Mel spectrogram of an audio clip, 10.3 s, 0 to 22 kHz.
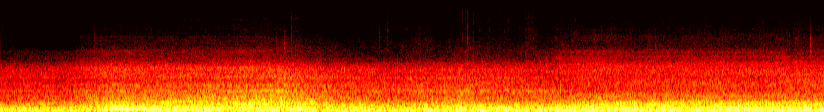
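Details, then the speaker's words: Ford BT50/Everest diesel, road test after repair for stumbling and stalling on acceleration: deep, soft rumble pulling evenly with no knocking or stumbling; good throttle response. "เสียงเครื่องยนต์ไม่มีเขกนะครับลากรอบไม่มีเขกนะครับเสียงเครื่องยนต์นิ่ม"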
